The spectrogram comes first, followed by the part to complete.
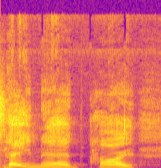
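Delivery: agreeable phone voice. Someone who used to work the phones shows greeting a caller, friendlier phone voice. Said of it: "When you have that more friendlier voice".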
